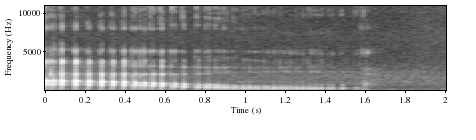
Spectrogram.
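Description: Jet noise from carrier-deck footage played in slow motion: a rattling drone that falls steadily in pitch and fades out within about a second and a half.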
